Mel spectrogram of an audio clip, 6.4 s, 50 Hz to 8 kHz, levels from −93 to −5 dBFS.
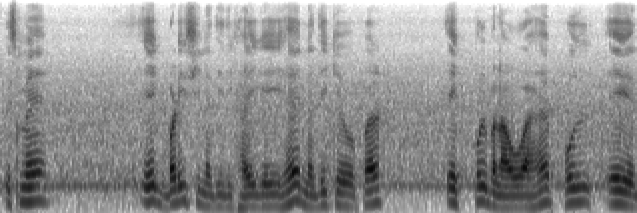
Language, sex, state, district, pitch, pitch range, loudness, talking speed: Hindi, male, Jharkhand, Jamtara, 145 Hz, 120-165 Hz, -19 LUFS, 170 wpm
